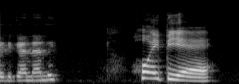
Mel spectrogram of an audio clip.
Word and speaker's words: Højbjerg: Here comes Højbjerg's Harry.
